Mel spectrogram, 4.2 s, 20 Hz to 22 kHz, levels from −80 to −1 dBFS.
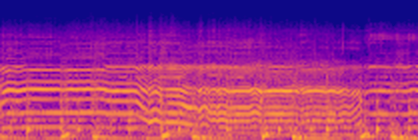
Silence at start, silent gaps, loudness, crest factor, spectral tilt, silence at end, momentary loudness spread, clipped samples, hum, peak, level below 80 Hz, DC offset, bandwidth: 0 s; none; -18 LUFS; 12 dB; -4.5 dB/octave; 0 s; 4 LU; under 0.1%; none; -6 dBFS; -48 dBFS; under 0.1%; 13.5 kHz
